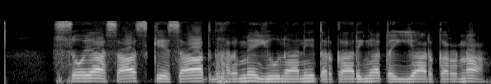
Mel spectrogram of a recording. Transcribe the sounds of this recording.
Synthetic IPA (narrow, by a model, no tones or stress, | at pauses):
soːjaːsaːskesaːt̪ʰɡʱɐɾmẽjuːnaːnit̪ɐɾkaːɾijãt̪ɐjːaːɾkɐɾnaː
